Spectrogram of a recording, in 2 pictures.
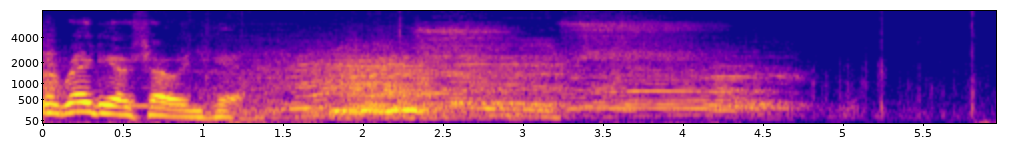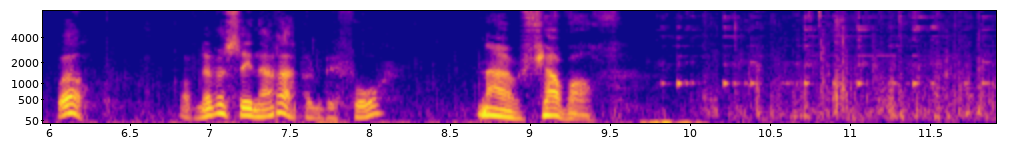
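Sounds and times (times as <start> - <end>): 
speech: 0.0 - 1.4, 6.0 - 9.6
cows mooing: 0.0 - 4.9.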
